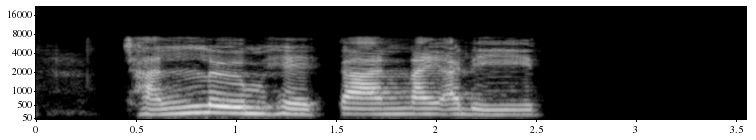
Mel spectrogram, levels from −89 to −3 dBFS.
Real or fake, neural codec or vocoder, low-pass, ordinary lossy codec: real; none; 7.2 kHz; none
